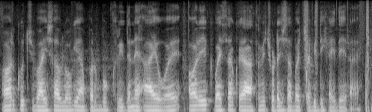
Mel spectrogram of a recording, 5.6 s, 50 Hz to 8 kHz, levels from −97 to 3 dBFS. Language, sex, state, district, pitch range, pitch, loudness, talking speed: Hindi, male, Himachal Pradesh, Shimla, 100-110 Hz, 105 Hz, -19 LUFS, 245 wpm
